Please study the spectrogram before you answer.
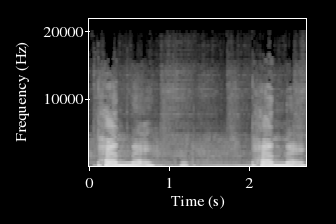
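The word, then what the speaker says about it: penne: way to say it you don't say pen pasta it's not pen pasta it's not pen pasta no it's pen pen there's two n's oh the old Italian pronunciate cuz there's two of the same consonant so it's a long cons very important to say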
